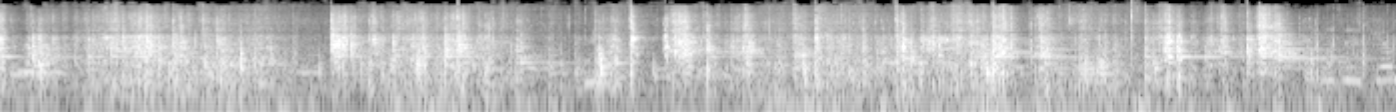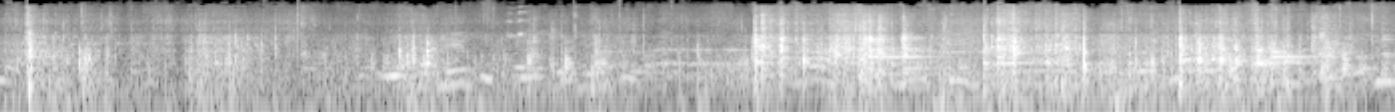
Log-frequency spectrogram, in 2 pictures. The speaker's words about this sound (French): est en train d'étaler les, cailloux pour garder euh, au centre le, comme un nid pour que les bougnats soient être à, l'intérieur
